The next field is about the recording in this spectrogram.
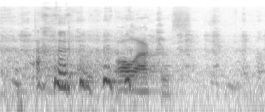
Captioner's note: laughter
